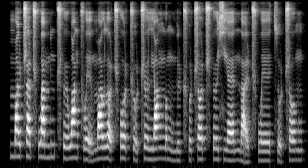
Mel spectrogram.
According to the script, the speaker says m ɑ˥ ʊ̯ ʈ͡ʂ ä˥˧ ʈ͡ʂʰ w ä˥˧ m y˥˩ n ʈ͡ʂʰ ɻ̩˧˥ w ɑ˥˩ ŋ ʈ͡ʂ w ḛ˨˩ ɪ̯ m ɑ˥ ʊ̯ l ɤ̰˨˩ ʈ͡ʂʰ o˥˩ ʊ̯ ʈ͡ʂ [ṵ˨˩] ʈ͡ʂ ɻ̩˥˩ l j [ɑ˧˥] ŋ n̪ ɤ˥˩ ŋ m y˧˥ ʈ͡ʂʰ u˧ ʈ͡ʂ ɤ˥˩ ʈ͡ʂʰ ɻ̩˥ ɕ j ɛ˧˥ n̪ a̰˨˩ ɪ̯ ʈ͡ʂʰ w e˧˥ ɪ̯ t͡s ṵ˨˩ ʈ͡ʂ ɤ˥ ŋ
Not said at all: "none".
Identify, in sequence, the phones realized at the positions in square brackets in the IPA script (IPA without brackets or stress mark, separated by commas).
ṵ˨˩, ɑ˥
